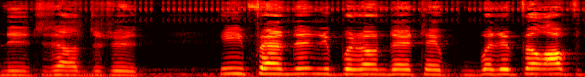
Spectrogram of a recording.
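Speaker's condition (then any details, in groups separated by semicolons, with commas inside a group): Traumatic brain injury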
